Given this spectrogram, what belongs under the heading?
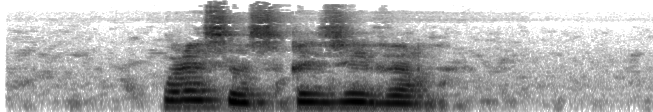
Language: Kabyle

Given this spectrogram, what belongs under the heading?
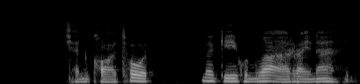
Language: Thai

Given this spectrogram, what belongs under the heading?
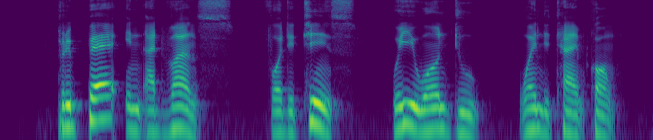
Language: Nigerian Pidgin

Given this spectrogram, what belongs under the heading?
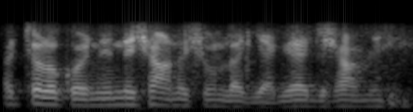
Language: Dogri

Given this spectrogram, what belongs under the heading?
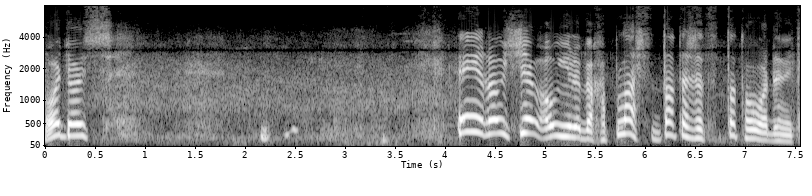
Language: Dutch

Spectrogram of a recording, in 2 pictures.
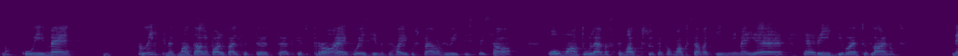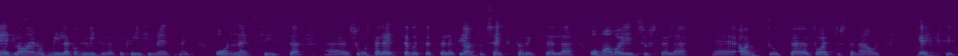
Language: Estonian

